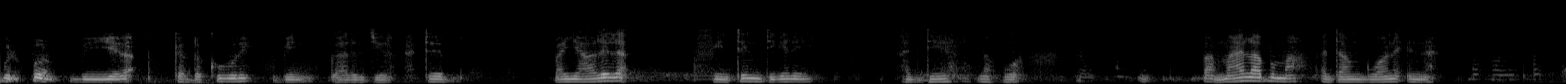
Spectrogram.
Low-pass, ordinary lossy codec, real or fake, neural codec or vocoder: 5.4 kHz; MP3, 48 kbps; fake; codec, 16 kHz, 0.4 kbps, LongCat-Audio-Codec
